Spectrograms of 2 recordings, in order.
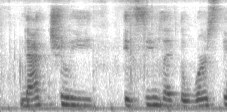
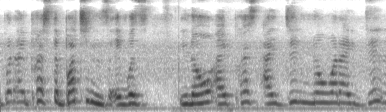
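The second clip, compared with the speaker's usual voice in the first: higher, louder anxious protest; retold distress, voice rising and louder; upset pleading; 7 semitones higher, 5 dB louder than usual. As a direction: pour out the panic to the advisor. Retelling panic to advisor.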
